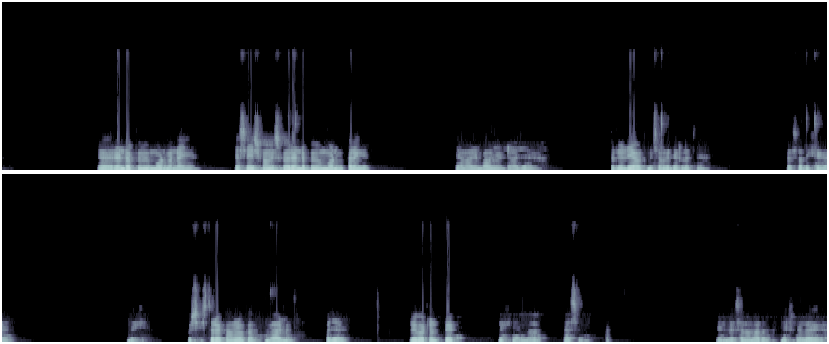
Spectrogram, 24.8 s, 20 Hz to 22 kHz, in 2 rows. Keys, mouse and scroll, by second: 4.2 click, 7.6 Num_Lock, 7.6-9.7 scroll up 1, 9.7 click, 9.9 click, 12.0 click, 14.0-16.5 middle drag, 17.9 space, 20.1-21.7 middle drag.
